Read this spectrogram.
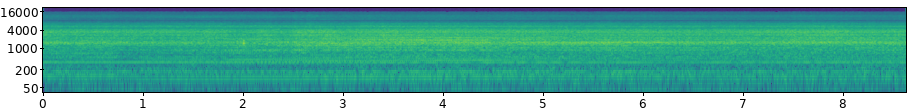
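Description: A motorcycle engine hums steadily at speed, heard up close.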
